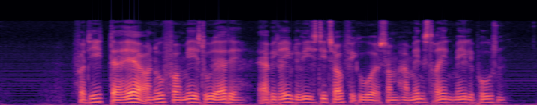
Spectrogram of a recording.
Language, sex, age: Danish, male, 45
